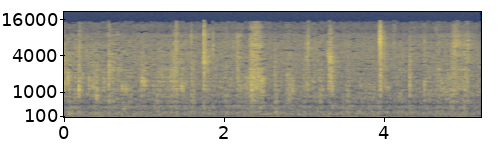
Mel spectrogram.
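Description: Close-miked chewing of braised pork rib meat: irregular wet mouth clicks and lip smacks, several a second.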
